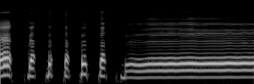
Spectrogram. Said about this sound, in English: "What?" screeched the chickens, huffing and clucking and scratching the earth.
